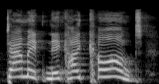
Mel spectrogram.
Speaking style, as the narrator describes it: she yelled, starting to lose control of herself

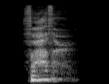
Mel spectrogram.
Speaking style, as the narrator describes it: whispered

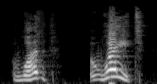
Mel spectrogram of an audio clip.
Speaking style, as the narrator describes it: cried Ulrich

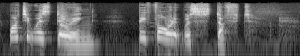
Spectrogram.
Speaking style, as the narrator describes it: the child replied wistfully

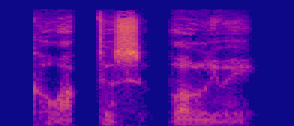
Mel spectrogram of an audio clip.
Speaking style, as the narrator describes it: With rat's teeth bared, he muttered

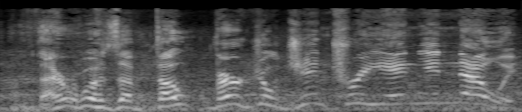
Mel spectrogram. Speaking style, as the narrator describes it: Hiram snapped

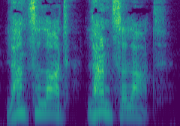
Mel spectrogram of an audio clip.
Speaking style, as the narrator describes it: in his French accent

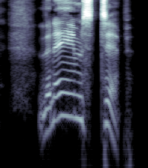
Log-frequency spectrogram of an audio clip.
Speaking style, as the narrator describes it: said between gasps

